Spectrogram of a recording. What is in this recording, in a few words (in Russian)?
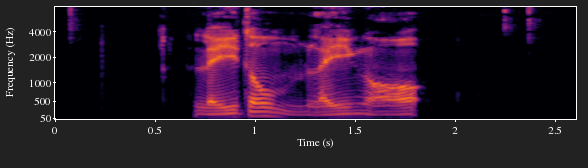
Голоса, Гонконгский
